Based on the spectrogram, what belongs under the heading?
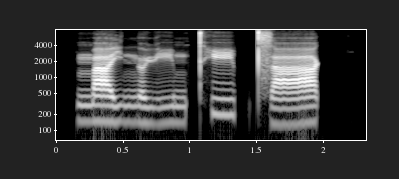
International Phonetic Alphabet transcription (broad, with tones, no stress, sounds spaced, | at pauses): m aː˨ j n̪ ɵ˨˩ ɥ iː˨˩ m t̪ʰ iː˥ p̚ t͡s aː˨˥ k̚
